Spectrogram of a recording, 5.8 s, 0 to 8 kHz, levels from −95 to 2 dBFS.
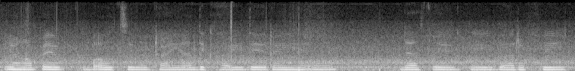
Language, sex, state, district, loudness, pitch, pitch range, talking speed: Hindi, female, Punjab, Pathankot, -14 LUFS, 225 Hz, 225-230 Hz, 125 wpm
